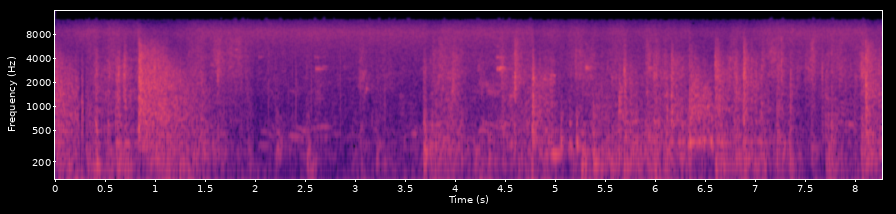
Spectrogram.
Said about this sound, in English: Who got it? The shots came from the back door.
